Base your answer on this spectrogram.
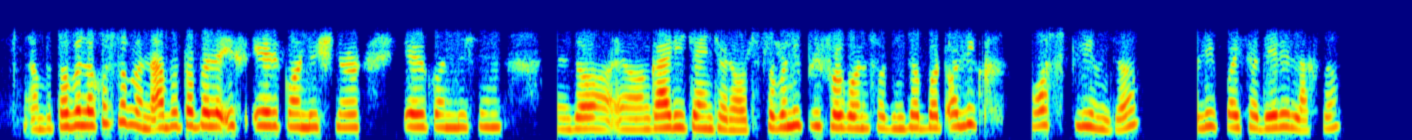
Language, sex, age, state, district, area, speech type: Nepali, female, 18-30, West Bengal, Kalimpong, rural, conversation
